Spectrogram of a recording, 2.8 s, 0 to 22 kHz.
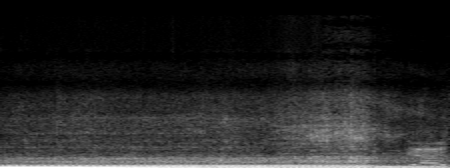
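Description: An old diesel Mercedes with an OM603 engine and a big HY35 truck turbo pulls hard in third gear, a loud steady engine drone that shifts pitch near the end, heard from inside the car.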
